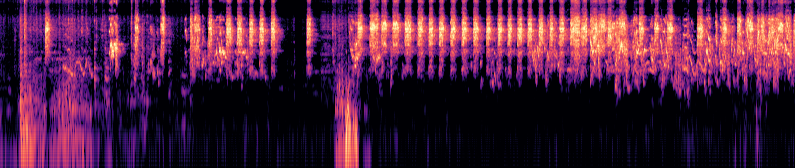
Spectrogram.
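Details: Breeding pair of budgerigars chirping: after a few scattered notes and low thumps early on, a dense, fast run of high, buzzy chirps and warbling notes repeats several times a second for the last six seconds.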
